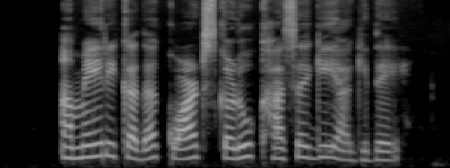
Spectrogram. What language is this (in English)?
Kannada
